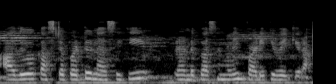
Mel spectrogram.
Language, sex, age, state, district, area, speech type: Tamil, female, 18-30, Tamil Nadu, Dharmapuri, rural, spontaneous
